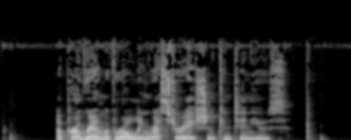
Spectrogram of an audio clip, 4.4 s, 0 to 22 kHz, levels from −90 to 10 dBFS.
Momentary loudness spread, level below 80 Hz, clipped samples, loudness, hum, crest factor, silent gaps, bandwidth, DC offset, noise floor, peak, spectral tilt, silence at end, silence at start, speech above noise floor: 19 LU; -48 dBFS; under 0.1%; -17 LUFS; none; 18 dB; none; 16.5 kHz; under 0.1%; -65 dBFS; 0 dBFS; -4 dB/octave; 0.35 s; 0.15 s; 48 dB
